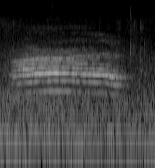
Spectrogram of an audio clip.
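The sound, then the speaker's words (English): A cat lets out one long, drawn-out meow lasting over a second, clear, with a slightly rising and falling pitch. No one speaks during it. “But, excuse me for the cat interruption.”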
